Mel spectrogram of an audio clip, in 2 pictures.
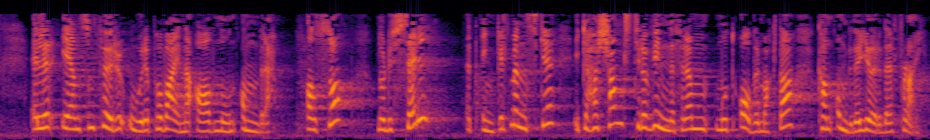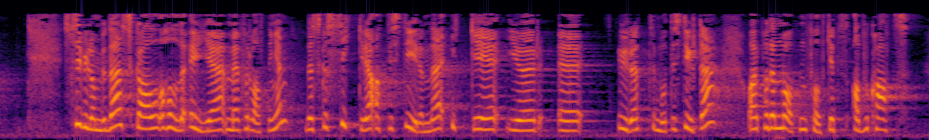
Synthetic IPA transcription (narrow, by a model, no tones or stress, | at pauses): ʔɛlːəɾɛnsɔmføːɾəɾuːɾəpʰɔʋæɪnəʔɑʋnuːənɑnd̪ɾə | ɑlt̪sɔnɔɖʉsɛlː | ʔɛt̪ɛŋkəlt̪mɛnːəskəʔɪkːəɦɑʂɑŋst̪ʰɪlɔʋɪnːəfɾɛmːut̪ʰoːʋəɾmɑkt̪ɑkʰɑnɔmbʉːd̪əjøːɾəd̪ɛfɔɖæ̰ɪ | sɪʋiːlɔmbʉːd̪əskɑlɦɔlːəʔœʏəmɛfɔɾʋɑlt̪nɪŋənd̪ɛskɑsɪkɾəʔɑt̪̚d̪ɪst̪yːɾənd̪əʔɪkːəjøːɾ | ʉːɾœt̪ːmuːt̪̚d̪ɪst̪yːʈəʔɔæɾpʰɔd̪ɛnmoːt̪nfɔlkət̪sɑd̪ʋʊkʰɑːt̪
